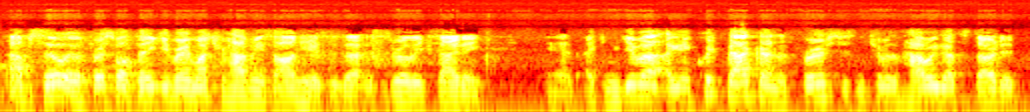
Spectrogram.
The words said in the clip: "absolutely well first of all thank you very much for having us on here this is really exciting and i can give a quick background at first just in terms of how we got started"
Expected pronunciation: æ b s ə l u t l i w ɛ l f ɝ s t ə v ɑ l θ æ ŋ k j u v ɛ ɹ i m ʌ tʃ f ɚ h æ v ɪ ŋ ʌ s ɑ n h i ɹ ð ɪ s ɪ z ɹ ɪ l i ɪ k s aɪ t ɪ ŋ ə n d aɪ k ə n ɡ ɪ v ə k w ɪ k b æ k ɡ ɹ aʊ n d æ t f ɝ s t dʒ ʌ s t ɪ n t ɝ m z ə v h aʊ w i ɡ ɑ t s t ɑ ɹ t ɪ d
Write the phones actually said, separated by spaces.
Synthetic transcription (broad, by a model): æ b s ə l u t l i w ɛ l f ɝ s t ə v ɑ l θ æ ŋ k j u v ɛ ɹ i m ʌ tʃ f ɚ h æ v ɪ ŋ ʌ s n h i ɹ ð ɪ s ɪ z ɹ ɪ l i ɪ k s aɪ t ɪ ŋ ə n aɪ k n ɡ ɪ v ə k w ɪ k b æ k ɡ ɹ aʊ n d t f ɝ s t dʒ ʌ s t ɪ n t ɝ m z ə v h aʊ w i ɡ ɑ t s t ɑ ɹ t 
